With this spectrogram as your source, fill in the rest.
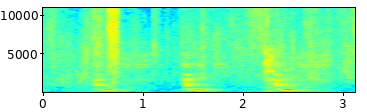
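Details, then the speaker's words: Pig with a cold on an organic farm; three short, muffled coughs about a second apart over barn background noise. "Là, on entend tousser un cochon. Ils attrapent des rhumes comme nous. Il arrive qu'il y ait une vague de rhume chez eux, comme chez les humains."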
